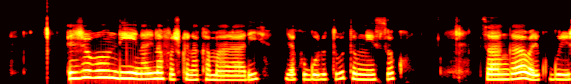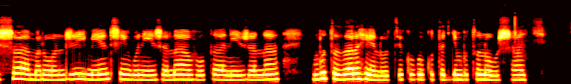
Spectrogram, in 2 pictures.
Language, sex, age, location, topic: Kinyarwanda, female, 18-24, Huye, finance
